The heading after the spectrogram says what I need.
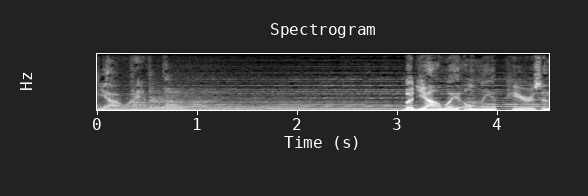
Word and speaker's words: Yahweh: English would be YHWH, which we think were probably pronounced something like Yahweh.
